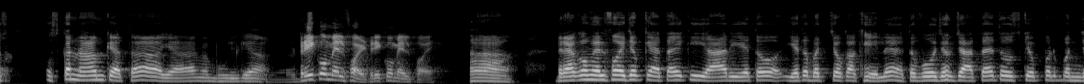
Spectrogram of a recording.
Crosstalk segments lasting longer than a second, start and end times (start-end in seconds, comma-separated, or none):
none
